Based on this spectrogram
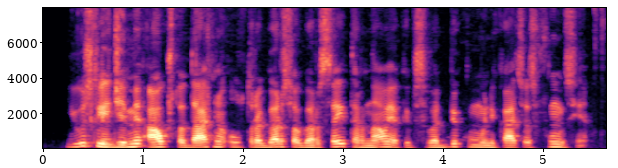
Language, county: Lithuanian, Kaunas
